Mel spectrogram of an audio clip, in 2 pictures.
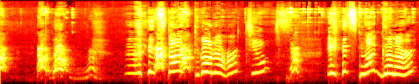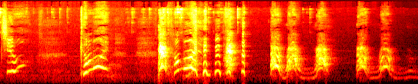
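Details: Pet dog barking repeatedly while a woman coaxes it to come, saying it will not be hurt; bursts of high, rising-falling barks and yelps come in quick clusters with pauses, her talk between them.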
